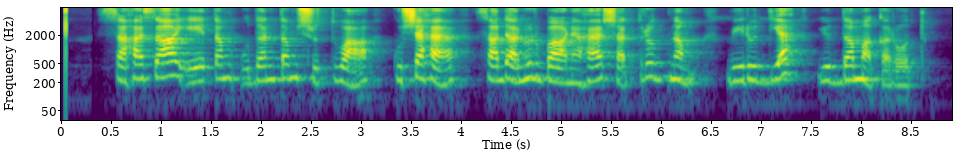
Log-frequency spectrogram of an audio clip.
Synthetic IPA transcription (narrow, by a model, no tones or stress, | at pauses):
sɐɦɐsaːeːt̪ɐmud̪ɐnt̪ɐmʃɾut̪ʋaːkuʂɐɦɐsɐd̪ɐnuɾbaːɳɐɦɐ̆ʃɐt̪ɾuɡnɐm | ʋiɾud̪ʱjɐjud̪ʱːɐmɐkɐɾoːt̪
